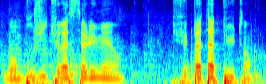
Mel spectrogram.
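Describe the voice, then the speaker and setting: Male streamer, thirties, excitable and sweary, lively higher voice, game noise behind him. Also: a little fast. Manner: jumpy, excitable, swears freely. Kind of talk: casual live horror game commentary. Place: indoor streaming room.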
